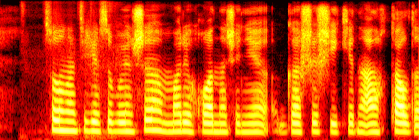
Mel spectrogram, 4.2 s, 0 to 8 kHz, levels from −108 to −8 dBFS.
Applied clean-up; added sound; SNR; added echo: neural separator model SepFormer DNS4.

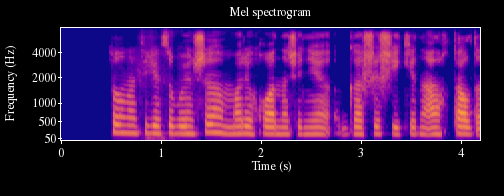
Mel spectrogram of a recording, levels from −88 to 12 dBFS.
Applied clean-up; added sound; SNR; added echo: neural mask model DeepFilterNet 3.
